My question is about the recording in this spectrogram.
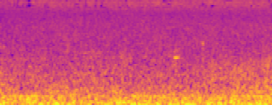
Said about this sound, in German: Ich habe das typische Grundrauschen gehabt, das, das ich nicht hm. sehr gut nachmachen kann.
